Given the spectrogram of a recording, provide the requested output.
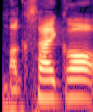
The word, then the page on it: mahksaigo: cantonese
